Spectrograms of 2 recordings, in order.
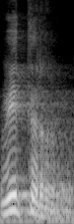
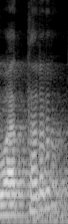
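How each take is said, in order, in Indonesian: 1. Vokal pertama adalah bunyi 'i'. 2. Vokal pertama adalah bunyi 'a'. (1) "boleh witir" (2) "Boleh water"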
